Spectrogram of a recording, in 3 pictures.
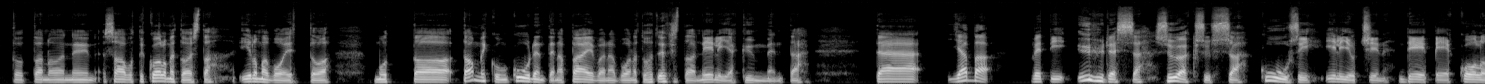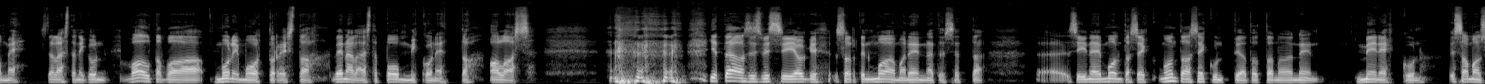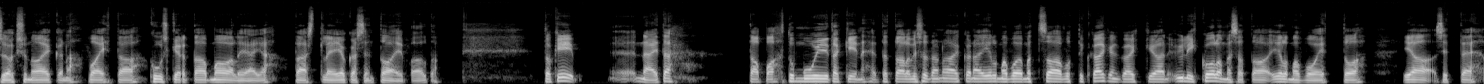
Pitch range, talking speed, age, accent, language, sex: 100-125 Hz, 100 wpm, 20-39, native, Finnish, male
